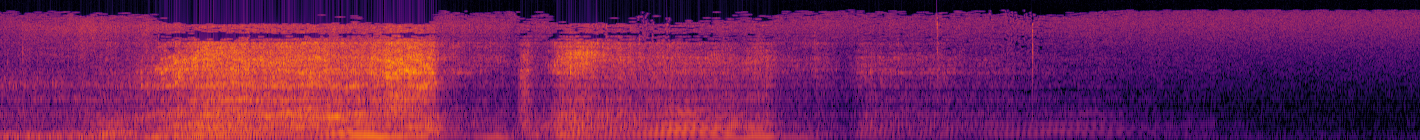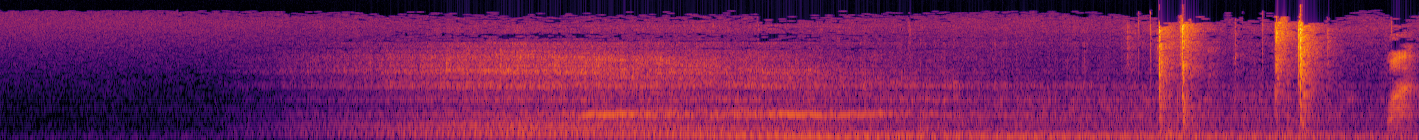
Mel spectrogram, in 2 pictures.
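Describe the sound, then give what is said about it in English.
A car engine roars and revs loudly with shifting pitch during a chase down a bad road, fades away almost to silence, then swells back into a steady drone, with a few sharp clattering knocks near the end. “We black and blue from chase down this bad road.”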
